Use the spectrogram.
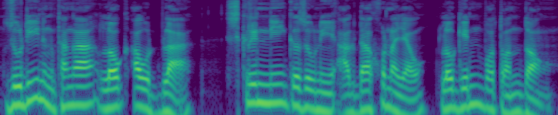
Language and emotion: Bodo, neutral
